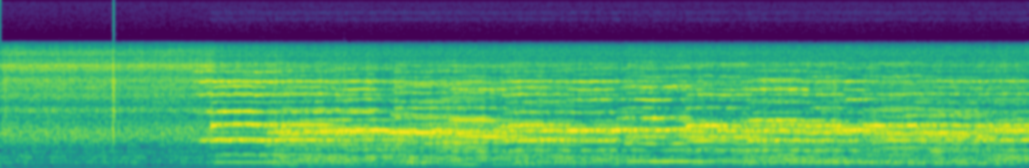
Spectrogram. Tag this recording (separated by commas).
Music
